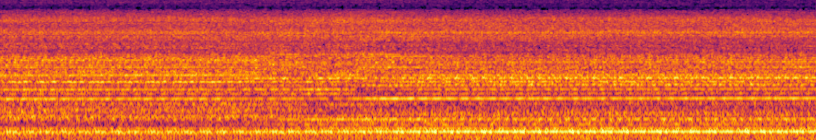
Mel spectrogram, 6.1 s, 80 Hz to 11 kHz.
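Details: Hotpoint Ariston FMD963 washing machine with constant harsh grinding and a steady high tone while turning; the owner suspects the motor rather than the drum and plans to remove the belt to test.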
